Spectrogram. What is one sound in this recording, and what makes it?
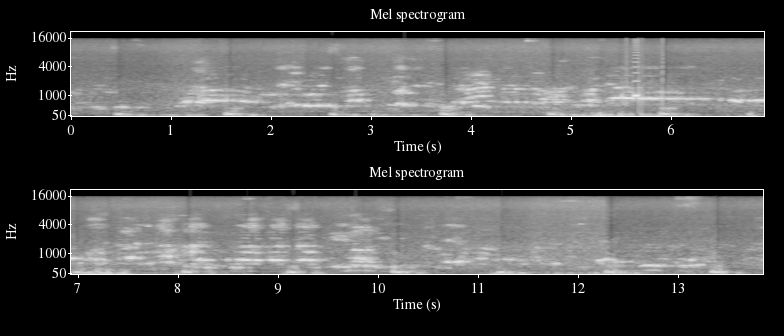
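A group of men chant together in a steady, sung rhythm, close by.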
